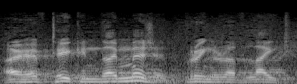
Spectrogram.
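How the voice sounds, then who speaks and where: A man's voice: mid-range voice, unhurried, close to an everyday voice. A man voicing a solemn, stern ancient god in a fantasy video game, speaking in grave, archaic pronouncements. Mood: solemn judgment. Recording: distant, echoing voice over loud music.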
